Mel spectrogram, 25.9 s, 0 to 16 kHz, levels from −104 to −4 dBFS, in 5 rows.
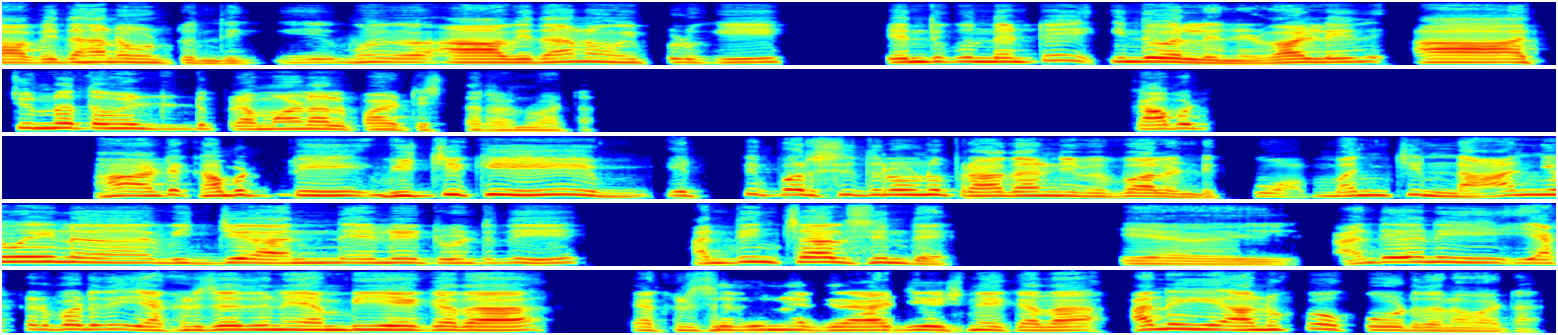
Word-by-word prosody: విధానం 195 +1 0
ఉంటుంది. 140 -5 -7 0.3
ఆ - - -9
ము 200 - -2 0.3
ఆ - - +8
విధానం 210 +3 0
ఇప్పటికి, 180 0 -6 0.5
ఎందుకుందంటే 220 +3 0 0.2
ఇందువల్లనండి. 170 -11 +3
వాళ్ళేవి 200 +4 +1 0.2
ఆ - - +6 0.3
అత్యున్నతమైనటువంటి 245 -3 -1
ప్రమాణాలు 205 +1 0
పాటిస్తారనమాట. 145 -5 -6 1.9
కాబట్ 230 +3 +3 1.5
ఆ! - - +1
అంటే 230 +4 0
కాబట్టి 240 +1 +1 0.3
విద్యకి 280 +7 +2 0.6
ఎట్టి 290 - -10
పరిస్థితిలోనూ 275 +1 +1
ప్రాధాన్యం 215 -1 +2
ఇవ్వాలండి 175 -6 -1
ఎక్కువ. 190 +5 -12 0.2
మంచి 240 +4 -2 0.2
నాణ్యమైన 275 +6 +2 0.3
విద్య 205 +3 -1
అన్ 210 +2 -2 0.2
అనేటువంటిది 210 -1 -3 0.5
అందించాల్సిందే. 230 - +1 0.7
యాయి 150 -4 -6 0.3
అంతేగాని 260 +4 +1 0.3
ఎక్కడ 195 +5 -6
బడితే 245 0 0
ఎక్కడ 195 +2 -3
చదివినా 225 0 +3
ఎంబీఏ 220 +1 +4
కదా! 200 -1 +6 0.5
ఎక్కడ 190 0 -7
చదివినా 210 +1 -1
గ్రాడ్యుయేషనే 200 +1 +2
గదా! 185 +1 +2 0.2
అని 265 +3 +3 0.2
అనుకోకూడదనమాట. 195 - -2
210 Hz, 100 wpm, -22 LUFS, 190-230 Hz, 1.9 s, ఆ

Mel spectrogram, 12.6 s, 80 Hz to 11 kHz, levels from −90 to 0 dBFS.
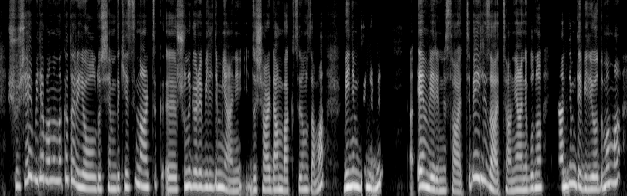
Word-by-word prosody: Şu 250 - -7
şey 315 +9 -6
bile 370 +2 -2
bana 340 0 -4
ne 340 0 -6
kadar 355 -4 -5
iyi 230 -3 +3
oldu, 200 -1 -2
şimdi, 200 0 -4
kesin 230 - -2
artık, 240 +1 -2
eee, 195 0 -1
şunu 240 +5 +1
görebildim 235 -1 +2
yani, 170 -5 -3
i 235 -2 -14
dışarıdan 185 0 -2
baktığım 195 +3 -6
zaman 190 - -5 0.4
benim 240 +1 +9
günümün 230 +2 +4 0.6
a - - -9
en 245 -2 +7
verimli 175 -3 +1
saati 155 -6 -8
belli 380 -4 +2
zaten. 170 - -3
Yani, 185 +2 -2
bunu 220 +2 +2 0.4
kendim 260 +3 +4
de 235 -4 0
biliyordum 200 +3 0
ama 300 +5 -2
225 Hz, 160 wpm, -21 LUFS, 195-250 Hz, 0.6 s, benim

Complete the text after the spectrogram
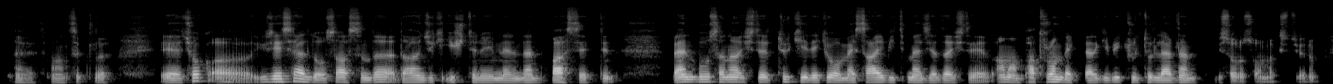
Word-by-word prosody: Evet, 90 -3 -11
mantıklı. 90 -1 -9 0.5
Eee, 95 -2 +1
çok, 155 +10 0
aaa, - - -1
yüzeysel 130 0 +2
de - - +2
olsa 95 +4 +2
aslında 110 +1 0
daha 105 +1 +2
önceki 105 -1 -4
iş 110 -1 -5
deneyimlerinden 95 -1 -1
bahsettin. 105 -4 +1 0.5
Ben 115 +1 +5
bu 120 0 +2
sana, 115 -1 +3
işte, 110 -1 -2
Türkiye'deki 110 -3 0
o 105 -2 +4
mesai 105 +2 +3
bitmez 105 -2 -2
ya 95 -2 -1
da, 95 -1 +3
işte, 90 0 -4
aman 110 -1 0
patron 115 +3 +2
bekler 95 - +1
gibi 100 +3 -2
kültürlerden 100 -2 +1 0.2
bir - - -12
soru - - -3
sormak - - -9
istiyorum. - - -11
105 Hz, 155 wpm, -24 LUFS, 95-110 Hz, 0.5 s, Ben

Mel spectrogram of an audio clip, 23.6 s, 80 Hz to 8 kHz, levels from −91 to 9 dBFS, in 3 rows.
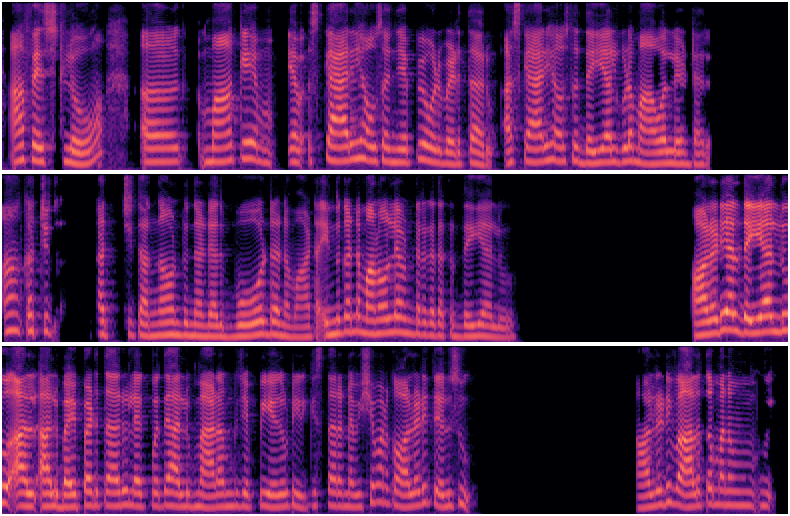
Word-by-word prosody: ఆ - - +4
ఫెస్ట్‌లో 235 -4 +2 0.7
ఆహ్, 230 +1 0 0.4
మాకే 240 +4 +2 0.4
ఎం 225 - -1 0.2
స్కేరీ 250 0 +4
హౌస్ 245 -1 -2
అని 225 -1 -4
చెప్పి 220 +5 -4
ఒకటి 225 -4 -1
పెడతారు. 195 0 -2 0.2
ఆ - - +2
స్కేరీ 230 0 +1
హౌస్‌లో 240 +1 -4
దెయ్యాలు 225 +2 +1
గూడా 240 +1 +1
మా - - +1
వాళ్ళే 205 -1 0
ఉంటారు. 185 -1 -10 0.9
ఆ - - +1 0.2
ఖచ్చిత 275 -2 -5 0.4
ఖచ్చితంగా 210 -2 -4
ఉంటుందండి 200 -3 -2
అది 185 - -4
బోర్డ్ 215 +4 0
అన్నమాట. 175 -2 -7
ఎందుకంటే 265 +4 -1
మనోళ్ళే 240 +3 +3
ఉంటారు 225 -2 -6
కదా 200 - -4
అక్కడ 195 -1 -11
దెయ్యాలు. 185 -3 -4 1.9
ఆల్రెడీ 230 +6 +5
ఆళ్ళు 290 -2 +4
దెయ్యాలు. 265 +3 +7 0.2
అల్ 220 -1 +4
ఆళ్ళు 220 0 +2
భయపడతారు, 230 +2 +1
లేకపోతే 225 +1 -3
ఆళ్ళు 220 0 -1
మేడంకి 215 +3 0
చెప్పి 215 +2 -7
ఏదో 210 +1 -1
ఒకటి 225 -1 -6
ఇరికిస్తారన్న 225 +1 -6
విషయం 290 +8 -6
మనకు 270 -4 -6
ఆల్రెడీ 230 +6 -1
తెలుసు. 225 +5 -5 1.8
ఆల్రెడీ 240 +8 -2
వాళ్ళతో 225 +5 +4
మనం. 245 -1 -2 0.3
ఉయ్ 220 - -13
225 Hz, 135 wpm, -21 LUFS, 210-240 Hz, 1.9 s, దెయ్యాలు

